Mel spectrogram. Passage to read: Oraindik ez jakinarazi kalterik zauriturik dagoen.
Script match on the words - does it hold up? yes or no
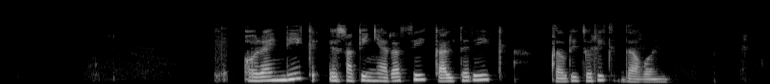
yes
